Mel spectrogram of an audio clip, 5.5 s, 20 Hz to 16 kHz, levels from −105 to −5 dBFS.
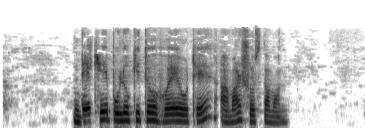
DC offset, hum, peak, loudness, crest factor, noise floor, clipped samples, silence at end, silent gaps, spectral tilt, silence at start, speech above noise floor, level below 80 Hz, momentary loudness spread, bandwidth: under 0.1%; none; -2 dBFS; -14 LUFS; 14 dB; -68 dBFS; under 0.1%; 1.2 s; none; -7.5 dB/octave; 1.1 s; 55 dB; -56 dBFS; 10 LU; 7.8 kHz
